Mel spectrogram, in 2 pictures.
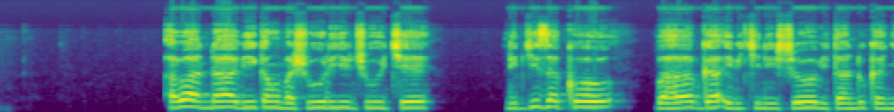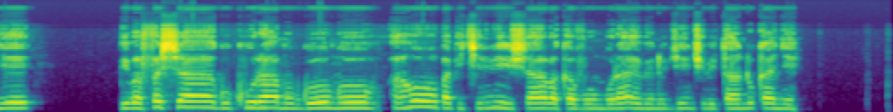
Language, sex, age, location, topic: Kinyarwanda, male, 18-24, Nyagatare, education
